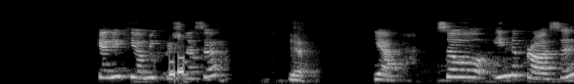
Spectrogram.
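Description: A young woman speaks calmly and close to the microphone.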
